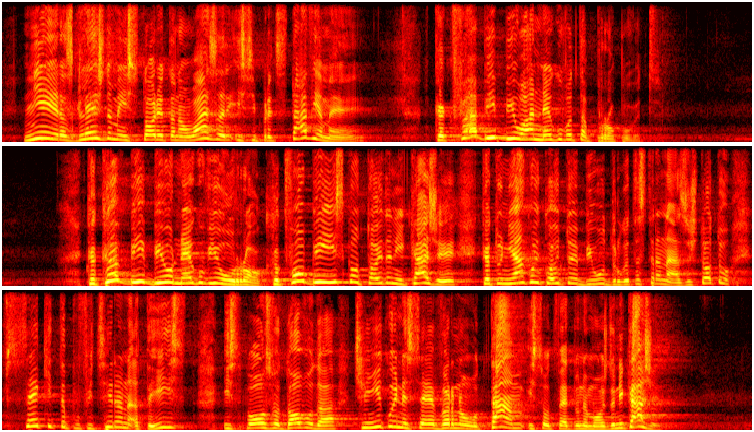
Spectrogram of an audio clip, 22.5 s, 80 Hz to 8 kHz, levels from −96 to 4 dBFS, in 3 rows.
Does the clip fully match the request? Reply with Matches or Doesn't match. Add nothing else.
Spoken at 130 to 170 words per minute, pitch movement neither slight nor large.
Doesn't match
